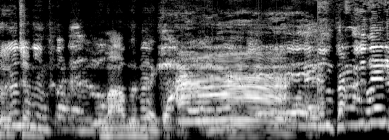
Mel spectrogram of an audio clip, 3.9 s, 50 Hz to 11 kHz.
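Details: Sahiwal bull calves offered for sale as trading opens at Ambari cattle market, Dinajpur, Bangladesh, on 9 June 2025; a long, low, drawn-out moo swells midway through, with men talking and bargaining before and after it.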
